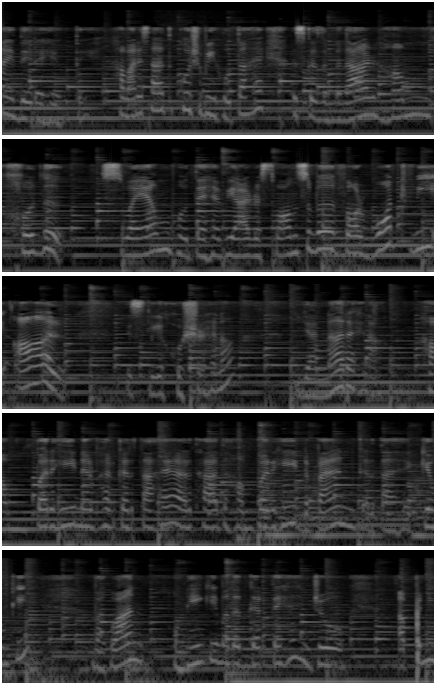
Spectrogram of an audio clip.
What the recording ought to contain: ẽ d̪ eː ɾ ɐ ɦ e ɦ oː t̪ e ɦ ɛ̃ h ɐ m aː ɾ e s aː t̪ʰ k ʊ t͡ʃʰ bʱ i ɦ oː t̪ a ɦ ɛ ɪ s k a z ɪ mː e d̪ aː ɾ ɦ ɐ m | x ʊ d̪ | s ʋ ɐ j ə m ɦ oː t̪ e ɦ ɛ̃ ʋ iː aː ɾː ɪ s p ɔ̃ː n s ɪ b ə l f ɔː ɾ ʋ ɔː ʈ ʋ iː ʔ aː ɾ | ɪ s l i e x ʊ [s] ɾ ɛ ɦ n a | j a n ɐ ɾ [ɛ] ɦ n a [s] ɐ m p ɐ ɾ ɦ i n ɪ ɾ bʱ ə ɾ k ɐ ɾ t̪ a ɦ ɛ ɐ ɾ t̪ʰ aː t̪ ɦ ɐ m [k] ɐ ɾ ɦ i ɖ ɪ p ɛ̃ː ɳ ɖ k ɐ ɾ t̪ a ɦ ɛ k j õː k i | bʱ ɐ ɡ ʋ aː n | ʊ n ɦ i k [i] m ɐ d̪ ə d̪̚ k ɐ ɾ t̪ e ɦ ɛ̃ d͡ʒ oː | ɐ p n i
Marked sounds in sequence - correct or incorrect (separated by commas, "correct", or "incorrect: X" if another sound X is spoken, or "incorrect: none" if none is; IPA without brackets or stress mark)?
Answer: incorrect: ʃ, correct, incorrect: h, incorrect: p, correct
